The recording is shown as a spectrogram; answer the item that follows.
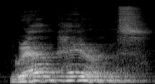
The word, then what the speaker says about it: grandparents: grandparents grandparents grandparents. لاحظ ان في دي هنا انا ما نطقتهاش، قلت grand ما قلتش grand. لا grand يعني دي مش بتتنطق، بيتقال عليها silent.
